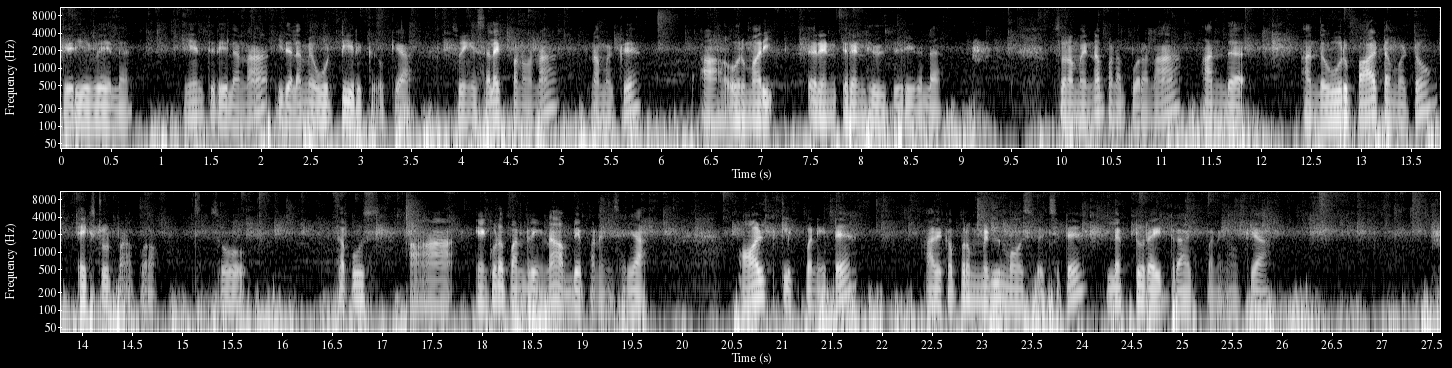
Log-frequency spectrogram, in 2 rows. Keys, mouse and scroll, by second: 0.6-1.1 shift+middle drag, 1.4-2.8 scroll up 6, 2.9-5.1 click, 4.7-6.3 middle drag, 6.3 click, 7.2-7.7 click, 9.4 click, 10.1-10.9 middle drag, 11.3 click, 12.3 click, 13.0-13.5 middle drag, 15.1-15.7 scroll down 3, 16.1-16.6 shift+middle drag, 18.1-18.6 scroll down 2, 18.6-19.4 shift+middle drag, 24.2-26.1 alt+middle drag, 26.9-27.5 alt+scroll down 6.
